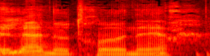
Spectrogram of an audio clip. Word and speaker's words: On Air: Ça se prononce comme ça? – Oui, c'est comme ça. Bah, c'est comme la radio, tu sais, On Air, c'est le...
